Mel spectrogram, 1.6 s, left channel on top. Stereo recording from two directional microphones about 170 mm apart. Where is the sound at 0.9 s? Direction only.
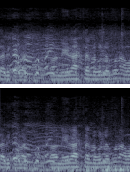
20° right (ahead or behind).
